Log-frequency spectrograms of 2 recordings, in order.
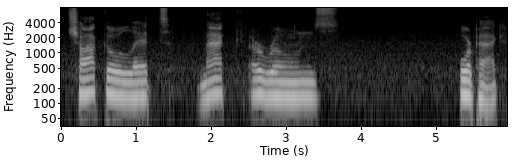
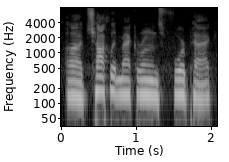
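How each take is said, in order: First: Each word drawn out slowly while typing; slow dictation. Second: Said in the usual way. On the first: Shown as a demonstration. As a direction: spell it out slowly as you type. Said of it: "typing slowly after reading it". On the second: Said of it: "slow dictation follows".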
